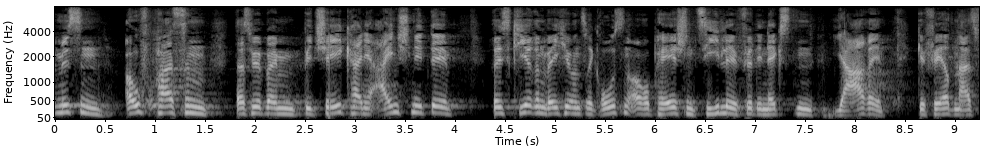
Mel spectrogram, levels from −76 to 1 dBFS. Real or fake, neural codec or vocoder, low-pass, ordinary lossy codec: real; none; none; none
